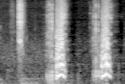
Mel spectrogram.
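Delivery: high loud laughing fit; burst of laughter. Real, not acted. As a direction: crack up helplessly. Laughing after saying cat.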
